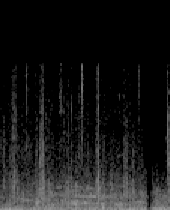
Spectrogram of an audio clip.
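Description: Running footsteps on asphalt, sharp regular footfalls about three a second, heard from the runner carrying the camera.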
